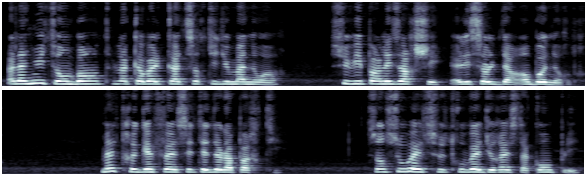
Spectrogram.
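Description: A woman narrating a classic novel in a measured, expressive reading. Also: on the high side. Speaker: audiobook reader. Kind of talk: scripted narration.

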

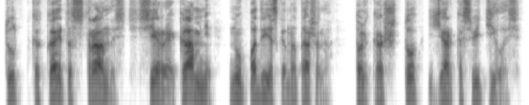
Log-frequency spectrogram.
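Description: A man voicing a brisk, jaunty young man in an audiobook, pleased with himself. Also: medium pitch, very animated, husky, no room sound, studio quality, pitched above the performer's own voice. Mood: puzzled. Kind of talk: audiobook character voice.

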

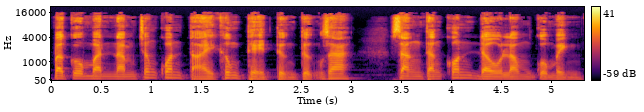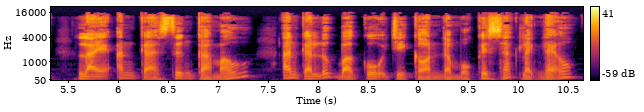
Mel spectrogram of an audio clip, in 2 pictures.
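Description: Male narrator, dramatic story reading, animated pitch, dry close mic, soft music bed. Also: moderate pace, no room sound. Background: faint background music.

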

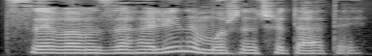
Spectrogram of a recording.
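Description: A reader voicing a stern male sorcerer who speaks slowly in a low, monotonous, insistent way. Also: no echo, clean studio sound, lightly acted. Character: stern male sorcerer servant, calm and commanding.

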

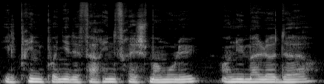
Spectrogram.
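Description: A man reading a classic novella aloud as narrator in a measured, literary way. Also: medium pitch, flat delivery, mellow, husky.

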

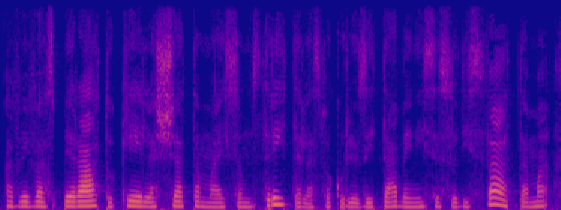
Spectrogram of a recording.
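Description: A woman narrating a classic novel as an audiobook reader, in a measured storytelling manner. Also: on the low side, fairly even intonation, dark tone.

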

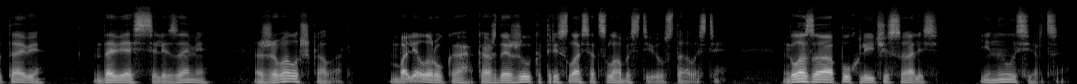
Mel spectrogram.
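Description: A man narrating an audiobook in an even, measured reading style. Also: low voice, clean tone, no room sound, clean studio sound. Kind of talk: scripted narration.

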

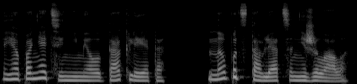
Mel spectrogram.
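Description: A woman's voice: lowish voice, expressive, quick pace, no echo, studio quality. Wry woman reading an audiobook. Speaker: audiobook narrator. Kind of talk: first-person audiobook narration.

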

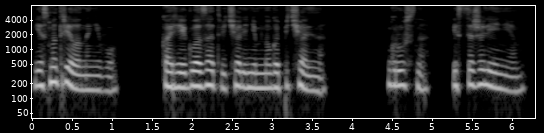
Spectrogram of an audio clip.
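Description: Woman, audiobook narrator, first-person story, mellow dark tone, dry close mic. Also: lowish voice, fairly even intonation, moderate pace, no room sound.

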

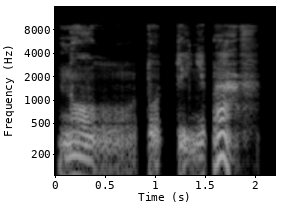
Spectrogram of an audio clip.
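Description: A man voicing an elderly, mild-mannered prince governor in an audiobook, gentle and slightly raised. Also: medium pitch, big pitch swings, a little slow, no room sound, pitched above the performer's own voice. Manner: meek, gentle, mildly insistent.

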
